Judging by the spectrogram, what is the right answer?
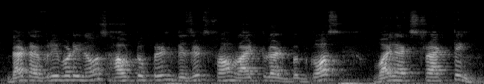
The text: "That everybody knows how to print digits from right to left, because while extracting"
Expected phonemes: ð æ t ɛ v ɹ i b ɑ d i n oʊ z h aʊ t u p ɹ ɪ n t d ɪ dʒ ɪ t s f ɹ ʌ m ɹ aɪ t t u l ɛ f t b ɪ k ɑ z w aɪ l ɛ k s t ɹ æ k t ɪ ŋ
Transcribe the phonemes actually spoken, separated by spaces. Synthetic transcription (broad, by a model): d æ t ɛ v ɹ i b ɑ d i n oʊ z h aʊ t u p ɹ ɪ n t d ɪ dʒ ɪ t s f ɹ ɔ m ɹ aɪ t t u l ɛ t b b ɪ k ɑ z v aɪ l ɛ k s t ɹ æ k t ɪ ŋ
